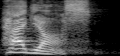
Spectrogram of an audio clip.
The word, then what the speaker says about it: hagios: When it says saints, it's actually a Greek term that is pronounced hagios.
